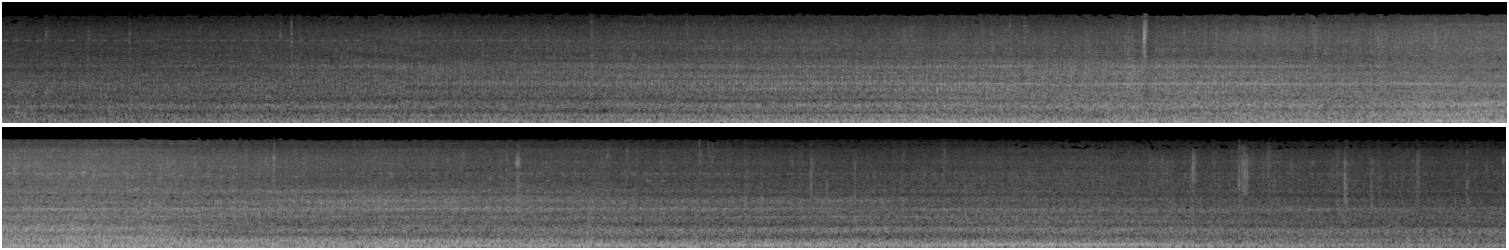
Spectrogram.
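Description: Pickup truck engine driving slowly on a dirt forest track, growing louder as it approaches, passing close about halfway through, then fading as it drives away. There is a single sharp knock about eleven seconds in.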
